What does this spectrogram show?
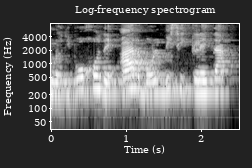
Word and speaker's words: bicicleta: Entonces, como tenemos ahí bicicleta, ¿dónde está la mayor fuerza de voz? ¿En qué sílaba está? En la penúltima, ¿cierto? En cle.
